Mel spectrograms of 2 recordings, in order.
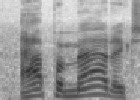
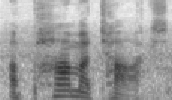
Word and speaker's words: Appomattox: And Appomattox is pronounced that way, not Appomattox, as I often hear it pronounced.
